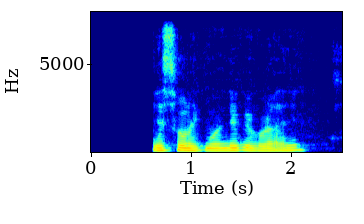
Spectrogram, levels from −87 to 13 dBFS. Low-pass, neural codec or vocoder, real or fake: 7.2 kHz; codec, 16 kHz, 4 kbps, FunCodec, trained on Chinese and English, 50 frames a second; fake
